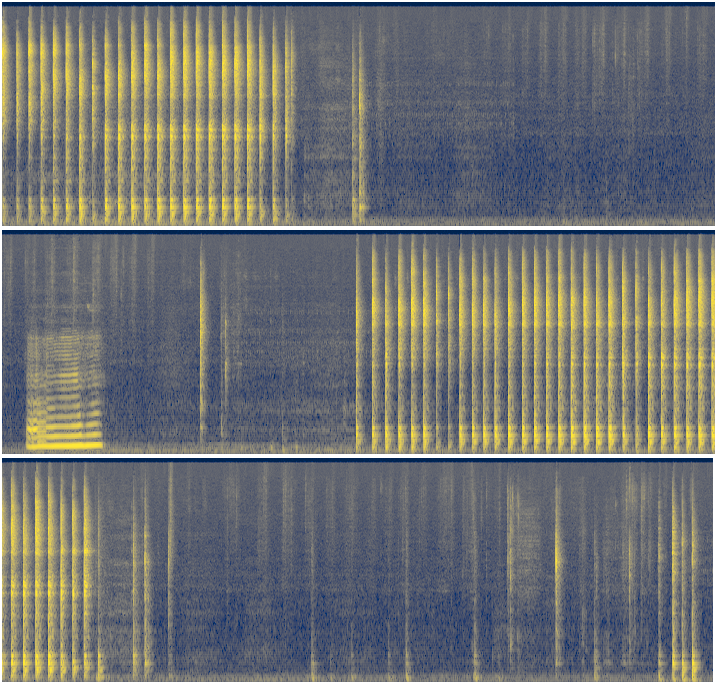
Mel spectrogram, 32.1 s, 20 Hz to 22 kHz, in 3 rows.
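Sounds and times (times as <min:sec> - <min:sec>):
hammer tapping on chisel: 0:00.0 - 0:04.4, 0:16.0 - 0:23.6, 0:31.2 - 0:32.0.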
